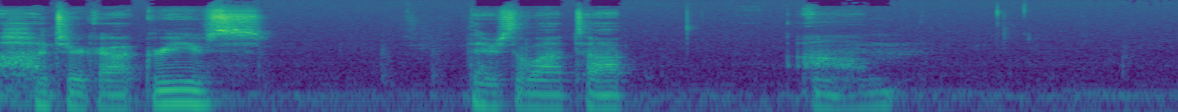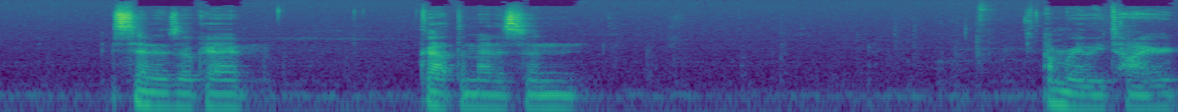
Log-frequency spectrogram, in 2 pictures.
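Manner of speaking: very quiet voice. Voicing a character who sets down a laptop and reports in: very quiet voice. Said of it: "very quietly just says".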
